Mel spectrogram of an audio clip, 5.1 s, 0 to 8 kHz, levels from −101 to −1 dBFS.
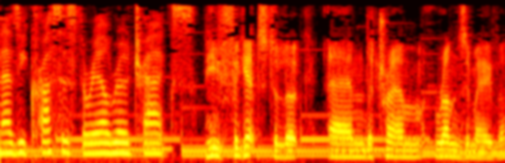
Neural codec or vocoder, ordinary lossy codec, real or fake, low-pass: none; MP3, 32 kbps; real; 7.2 kHz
